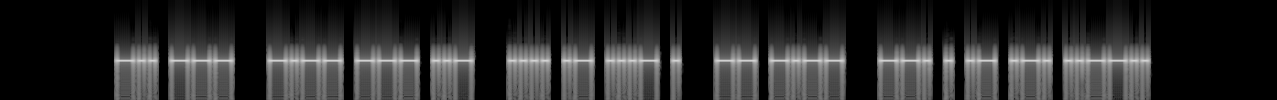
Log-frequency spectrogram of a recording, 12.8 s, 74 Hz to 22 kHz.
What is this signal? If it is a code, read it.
Morse code, heard as a keyed tone, about 22 wpm, 700 Hz. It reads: DO YOU HAVE MY GEAR?
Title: Sentences from Top 1400 Words 22wpm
